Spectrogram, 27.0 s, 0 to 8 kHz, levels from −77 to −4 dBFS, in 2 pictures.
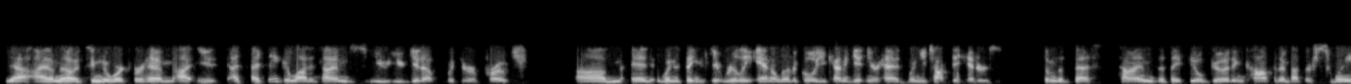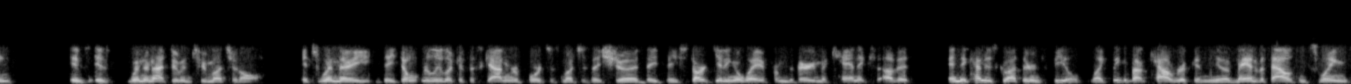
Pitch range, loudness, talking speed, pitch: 110-155 Hz, -23 LUFS, 260 wpm, 130 Hz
